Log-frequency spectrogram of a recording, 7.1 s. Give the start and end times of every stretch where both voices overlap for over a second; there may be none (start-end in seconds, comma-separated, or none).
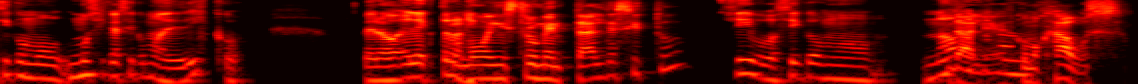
none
